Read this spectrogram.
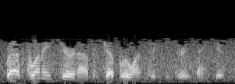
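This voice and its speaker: A man working as an airline pilot makes clipped radio calls, pausing often with hesitant uhs. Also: medium pitch, vocal fry. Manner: clipped readbacks, hesitant pauses with frequent uhs. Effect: aircraft radio. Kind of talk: air traffic radio transmissions. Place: airliner cockpit. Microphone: pilot headset. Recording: noisy narrow-band cockpit radio transmission.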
